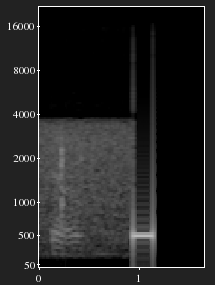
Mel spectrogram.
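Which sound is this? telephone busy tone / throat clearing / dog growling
telephone busy tone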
